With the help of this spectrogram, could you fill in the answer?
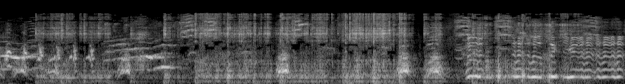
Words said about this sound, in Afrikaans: Ja, hierdie is die hondjies. Hoekom is hulle al so klein, Toekie? Omdat hulle baba hondjies is, Poen.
